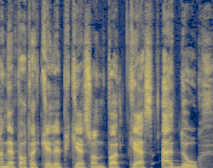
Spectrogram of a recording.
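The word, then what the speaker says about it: Ad'haut: Donc, vous tapez dans n'importe quelle application de podcast Ado, mais attention, ça s'écrit AD apostrophe H-A-U-T.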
